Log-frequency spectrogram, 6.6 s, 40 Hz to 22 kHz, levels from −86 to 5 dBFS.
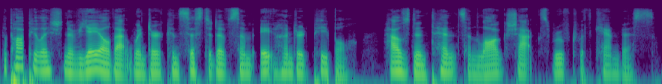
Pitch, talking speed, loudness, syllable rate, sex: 95 Hz, 190 wpm, -23 LUFS, 5.1 syllables/s, male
